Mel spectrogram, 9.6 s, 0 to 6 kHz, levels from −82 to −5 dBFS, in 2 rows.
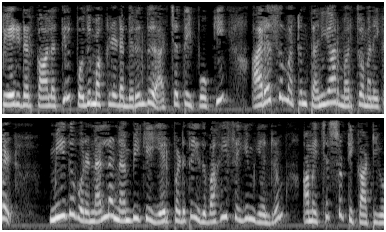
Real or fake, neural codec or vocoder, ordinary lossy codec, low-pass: real; none; none; 5.4 kHz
